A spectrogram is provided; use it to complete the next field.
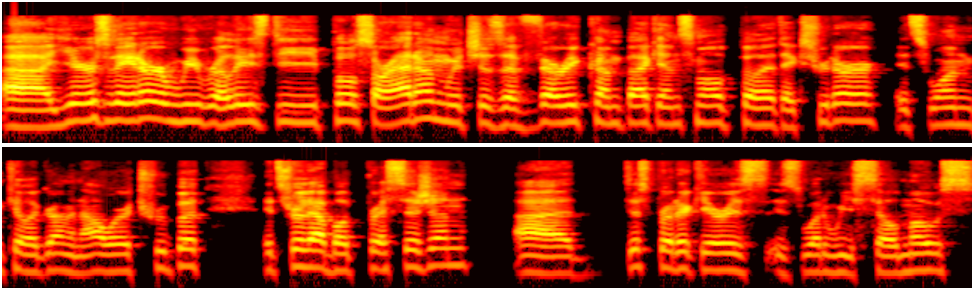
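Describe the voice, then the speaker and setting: A man speaks in a French-Canadian accent at a moderate pace. His pitch is fairly high, with fairly even intonation. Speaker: engineer at a 3D printing hardware company. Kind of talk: technical presentation. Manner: hesitant, many filler sounds.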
